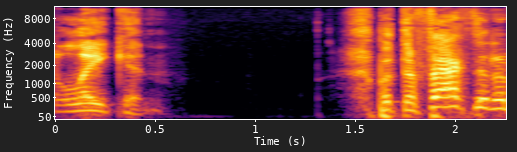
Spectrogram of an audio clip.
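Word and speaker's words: Laken: Oh, he pronounced it Lincoln. I'm sorry. Let's go off on that for the next 5 days. Because he said Lincoln and not Lakin.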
